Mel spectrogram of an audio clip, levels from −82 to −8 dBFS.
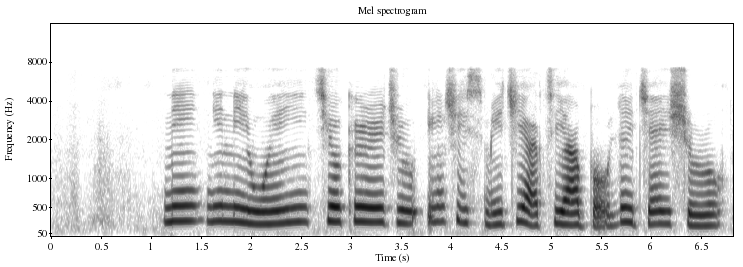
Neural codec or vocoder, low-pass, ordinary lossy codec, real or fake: codec, 16 kHz, 6 kbps, DAC; 7.2 kHz; none; fake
